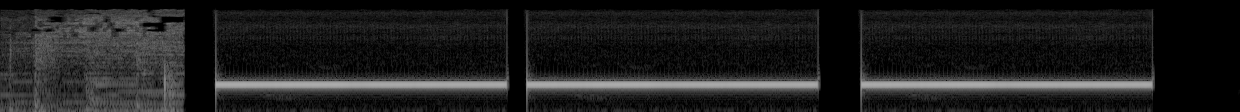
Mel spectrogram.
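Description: Background music that cuts off about a second in, followed by three long electronic beeps of one steady pitch, each about a second and a half, separated by brief gaps.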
